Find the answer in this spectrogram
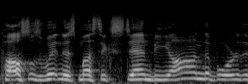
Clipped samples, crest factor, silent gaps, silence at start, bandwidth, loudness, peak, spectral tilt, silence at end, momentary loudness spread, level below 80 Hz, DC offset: under 0.1%; 16 dB; none; 0 s; 11 kHz; -25 LUFS; -8 dBFS; -5.5 dB/octave; 0 s; 4 LU; -56 dBFS; under 0.1%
